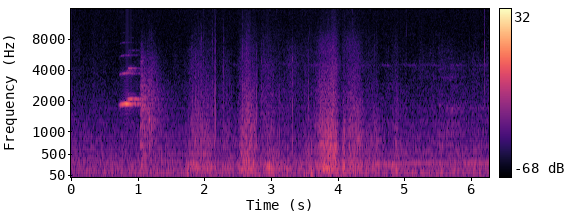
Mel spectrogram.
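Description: A short electronic beep about a second in, then a few seconds of rustling and shuffling over a steady low hum.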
